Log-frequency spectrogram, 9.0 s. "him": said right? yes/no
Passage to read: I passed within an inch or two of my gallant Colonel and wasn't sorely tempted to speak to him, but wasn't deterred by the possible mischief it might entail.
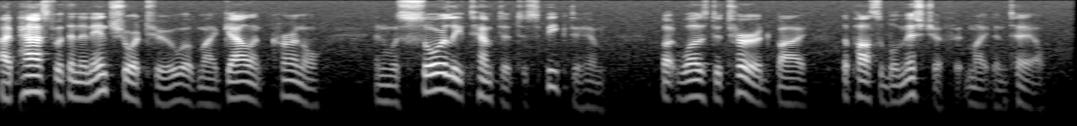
yes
